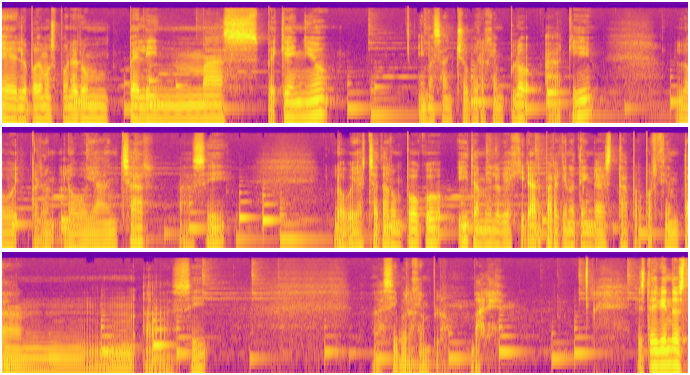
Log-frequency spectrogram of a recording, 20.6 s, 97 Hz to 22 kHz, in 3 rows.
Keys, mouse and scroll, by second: 3.0 scroll down 2, 3.7 right click, 5.0-7.1 drag, 7.1 ctrl+z, 7.6-16.4 drag, 17.0-19.2 middle drag, 19.2-20.5 drag.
